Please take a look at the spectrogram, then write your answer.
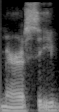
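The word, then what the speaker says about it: Marasi: And her cousin Marisai, or Marisi, I think I've heard Brandon actually pronounce it Marisi, but I've always said it Marisai in my head. So whatever you like.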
